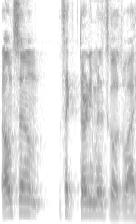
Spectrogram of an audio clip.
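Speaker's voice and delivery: normal talking voice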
